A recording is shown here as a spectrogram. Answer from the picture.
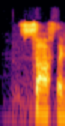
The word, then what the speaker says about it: Soflete: Softly. It's SOFLETE.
